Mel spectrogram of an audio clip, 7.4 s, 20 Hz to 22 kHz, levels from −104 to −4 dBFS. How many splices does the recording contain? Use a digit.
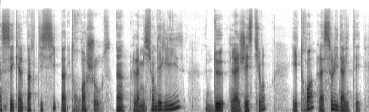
1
